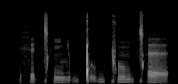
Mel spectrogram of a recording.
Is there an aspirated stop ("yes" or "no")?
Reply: yes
